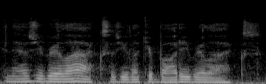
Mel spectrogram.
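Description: A man leading a guided meditation, calm and unhurried, speaking in short phrases with long pauses between them. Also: mid-range voice, slight background noise. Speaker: meditation teacher.

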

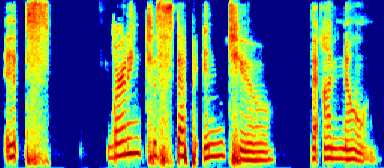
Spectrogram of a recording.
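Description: A woman speaks slowly as a meditation teacher, in a close, dry recording. Her delivery is gentle and reflective, with a halting, informal flow as she addresses her group. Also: lowish voice, animated, no room sound, poor audio. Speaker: meditation teacher giving a talk. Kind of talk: informal dharma talk. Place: online group video call.

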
